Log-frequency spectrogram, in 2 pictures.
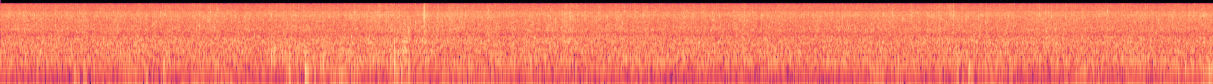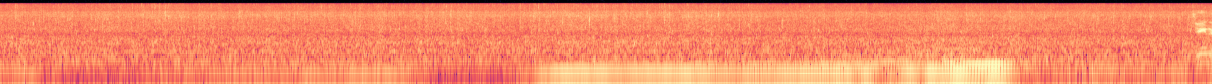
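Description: Inflatable hot tub's bubbling water, a steady rushing and churning. In the last third a low hum comes in, grows louder, and cuts off suddenly shortly before the end.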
